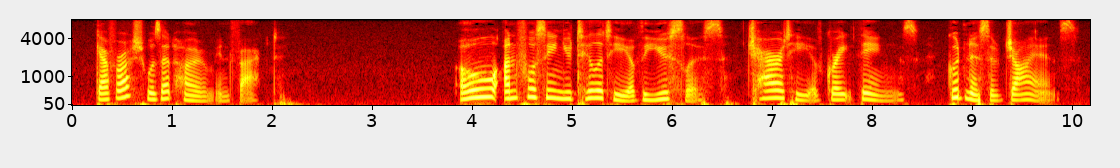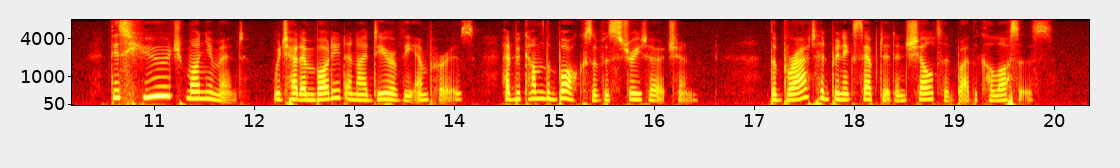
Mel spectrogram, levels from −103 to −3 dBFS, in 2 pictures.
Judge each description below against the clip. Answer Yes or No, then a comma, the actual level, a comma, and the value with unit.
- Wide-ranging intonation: No, average, 4.2 semitones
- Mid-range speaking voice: No, high, 215 Hz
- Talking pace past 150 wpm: No, average, 140 wpm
